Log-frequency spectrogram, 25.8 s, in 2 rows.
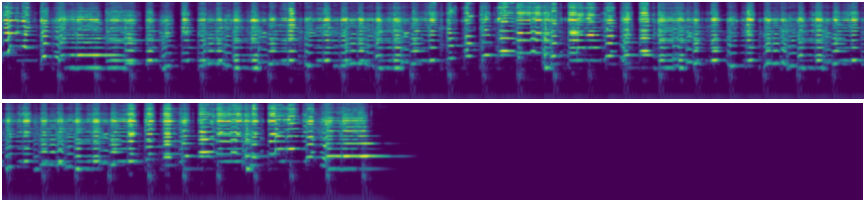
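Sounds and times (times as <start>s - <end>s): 
polka music: 0.0s - 19.1s.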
